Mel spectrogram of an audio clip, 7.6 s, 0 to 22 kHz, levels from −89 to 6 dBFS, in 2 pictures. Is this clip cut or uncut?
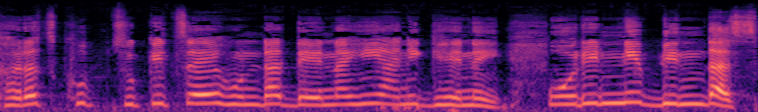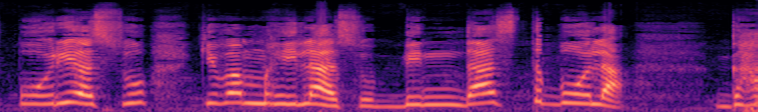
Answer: cut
